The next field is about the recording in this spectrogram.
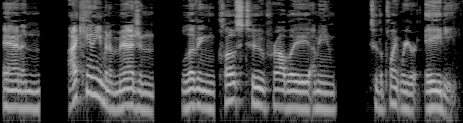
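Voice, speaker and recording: Halting man in his fifties, casual podcast talk. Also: medium pitch, fairly bright tone. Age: 50s. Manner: halting, circling back and repeating phrases. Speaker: podcast host. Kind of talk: casual book discussion.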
